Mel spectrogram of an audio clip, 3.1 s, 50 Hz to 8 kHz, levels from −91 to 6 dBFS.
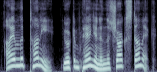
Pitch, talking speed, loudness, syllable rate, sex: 190 Hz, 190 wpm, -15 LUFS, 5.0 syllables/s, male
